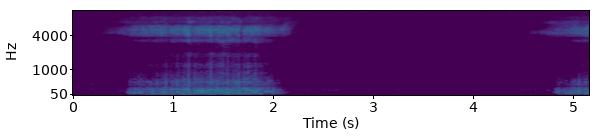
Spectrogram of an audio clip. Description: horlama sesi gecelerimin kabusu horultu sesi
